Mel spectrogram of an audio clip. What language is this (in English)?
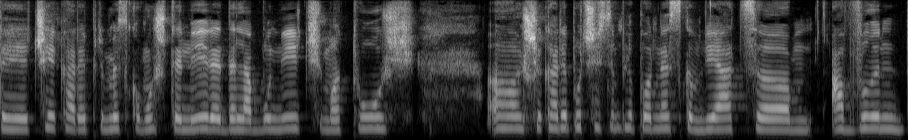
Romanian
